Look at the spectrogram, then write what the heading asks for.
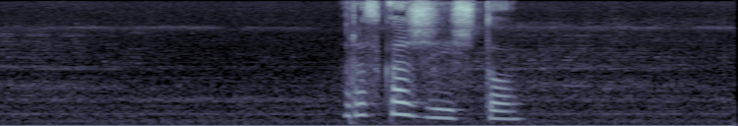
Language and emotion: Russian, sad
